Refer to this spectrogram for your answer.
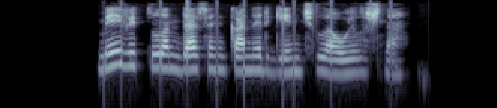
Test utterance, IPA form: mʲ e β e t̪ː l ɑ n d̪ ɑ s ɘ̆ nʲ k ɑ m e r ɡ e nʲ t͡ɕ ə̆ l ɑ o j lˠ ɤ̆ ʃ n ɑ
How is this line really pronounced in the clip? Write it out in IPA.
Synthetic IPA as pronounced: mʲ e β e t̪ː l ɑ n d̪ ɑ s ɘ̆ nʲ k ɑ n e r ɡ e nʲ t͡ɕ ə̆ l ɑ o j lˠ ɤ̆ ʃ n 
